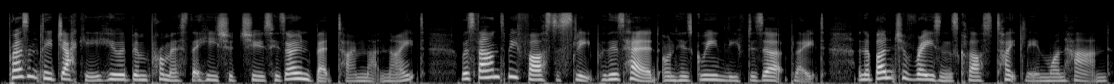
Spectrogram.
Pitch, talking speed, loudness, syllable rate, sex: 210 Hz, 215 wpm, -20 LUFS, 5.4 syllables/s, female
